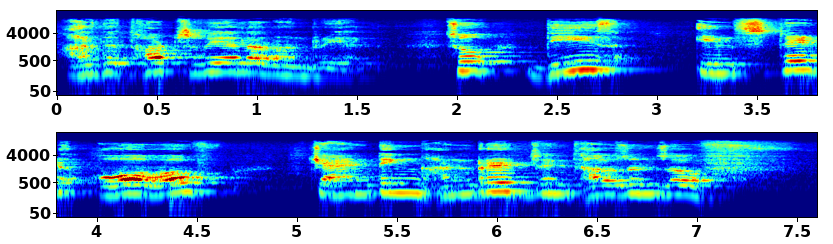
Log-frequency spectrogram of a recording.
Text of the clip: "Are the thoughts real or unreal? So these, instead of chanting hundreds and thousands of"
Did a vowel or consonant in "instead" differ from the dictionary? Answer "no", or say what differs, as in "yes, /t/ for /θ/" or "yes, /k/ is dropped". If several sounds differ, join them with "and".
no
